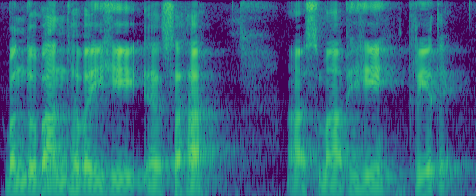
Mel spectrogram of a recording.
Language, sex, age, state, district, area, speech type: Sanskrit, male, 30-45, Karnataka, Shimoga, rural, spontaneous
